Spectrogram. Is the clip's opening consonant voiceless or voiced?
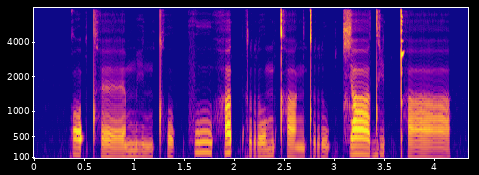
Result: voiceless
